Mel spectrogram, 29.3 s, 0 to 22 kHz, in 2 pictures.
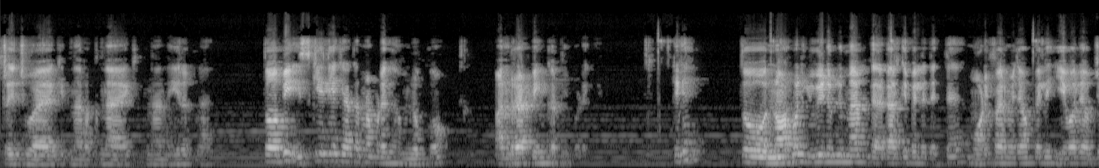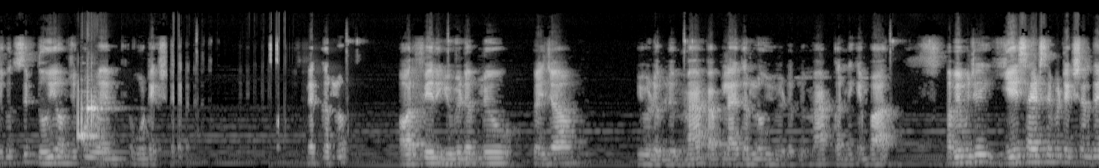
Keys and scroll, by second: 23.8 u.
